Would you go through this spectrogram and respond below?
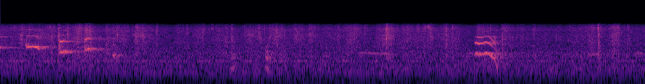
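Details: Puppies in a pen at dinnertime give brief high whimpering yips, a cluster near the start and another about five seconds in, over steady rustling and scratching from the pen.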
